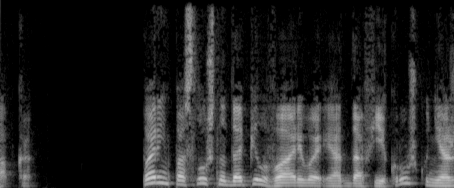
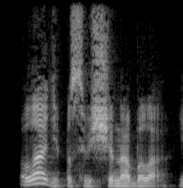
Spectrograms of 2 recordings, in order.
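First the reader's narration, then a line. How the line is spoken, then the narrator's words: Barely audible old woman. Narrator (Russian): еле слышно ответила бабка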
